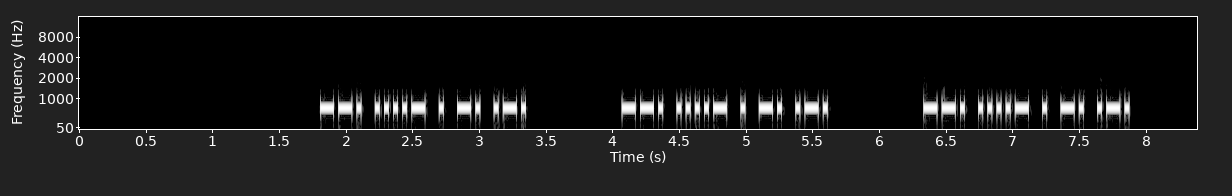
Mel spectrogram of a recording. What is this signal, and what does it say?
Morse code, heard as a keyed tone, about 36 wpm, 700 Hz. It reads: G4ENR G4ENR G4ENR
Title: DXCC-100 Call Signs - 5 Characters - Repeated 3x - 35wpm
